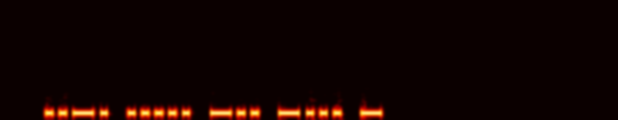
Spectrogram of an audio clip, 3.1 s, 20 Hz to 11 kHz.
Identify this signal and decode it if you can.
Morse code, heard as a keyed tone, about 36 wpm, 700 Hz. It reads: F5DBT
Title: DXCC-100 Call Signs - 5 Characters - 35wpm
